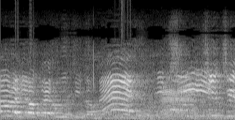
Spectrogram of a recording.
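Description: Several performers' voices talking and exclaiming over one another in high, exaggerated tones, with one voice swooping up and down about a second in.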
